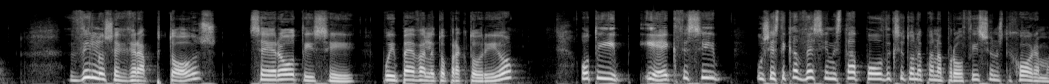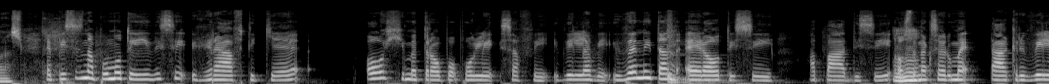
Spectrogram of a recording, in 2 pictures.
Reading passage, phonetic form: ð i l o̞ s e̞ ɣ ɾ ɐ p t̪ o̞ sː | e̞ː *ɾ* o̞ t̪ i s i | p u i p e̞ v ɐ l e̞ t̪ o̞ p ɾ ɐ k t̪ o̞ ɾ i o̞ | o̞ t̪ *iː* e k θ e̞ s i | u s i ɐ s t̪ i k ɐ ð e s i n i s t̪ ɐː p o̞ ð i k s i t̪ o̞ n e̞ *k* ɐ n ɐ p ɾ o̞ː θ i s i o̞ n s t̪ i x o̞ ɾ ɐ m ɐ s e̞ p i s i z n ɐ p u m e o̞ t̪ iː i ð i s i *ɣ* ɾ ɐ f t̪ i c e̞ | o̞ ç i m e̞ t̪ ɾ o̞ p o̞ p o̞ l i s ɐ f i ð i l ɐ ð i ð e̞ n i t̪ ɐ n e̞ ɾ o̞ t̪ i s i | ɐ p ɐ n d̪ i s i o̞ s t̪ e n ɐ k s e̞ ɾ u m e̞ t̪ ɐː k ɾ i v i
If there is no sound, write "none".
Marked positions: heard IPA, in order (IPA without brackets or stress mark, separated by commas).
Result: ɾ, iː, p, ɣ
